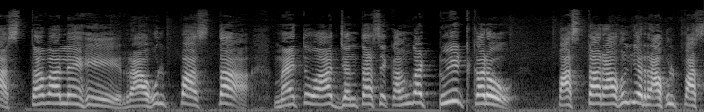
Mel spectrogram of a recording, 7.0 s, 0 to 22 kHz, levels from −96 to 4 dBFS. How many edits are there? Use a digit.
2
